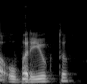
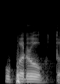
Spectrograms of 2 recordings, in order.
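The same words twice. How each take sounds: First: उपर्युक्त said as उपर-युक्त, with युक्त clear and a slight rise; correct form named. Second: उपरोक्त said with ओ after प, falling like an answer; wrong form named. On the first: Teacher gives students the right spelling, उपर्युक्त said clearly. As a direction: say उपर्युक्त carefully, stressing र्यु. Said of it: "शुद्ध क्या होगा?". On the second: Teacher names the wrong spelling for students, उपरोक्त with a falling close. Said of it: "इसका गलत रूप क्या होगा?". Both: Shown as a demonstration.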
